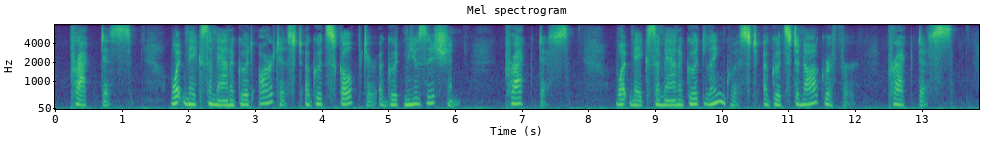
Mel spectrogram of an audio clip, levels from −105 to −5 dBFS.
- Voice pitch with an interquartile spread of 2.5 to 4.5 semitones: Yes, average, 3.6 semitones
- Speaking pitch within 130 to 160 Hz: No, medium, 180 Hz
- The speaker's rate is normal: No, slow, 115 wpm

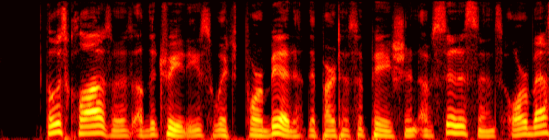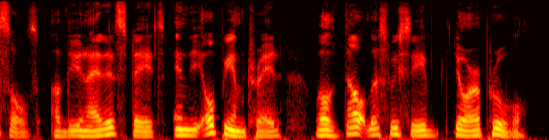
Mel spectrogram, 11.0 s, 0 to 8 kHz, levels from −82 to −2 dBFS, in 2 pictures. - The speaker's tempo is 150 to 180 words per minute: No, average, 140 wpm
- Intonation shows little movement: No, average, 4.1 semitones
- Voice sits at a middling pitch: No, low, 110 Hz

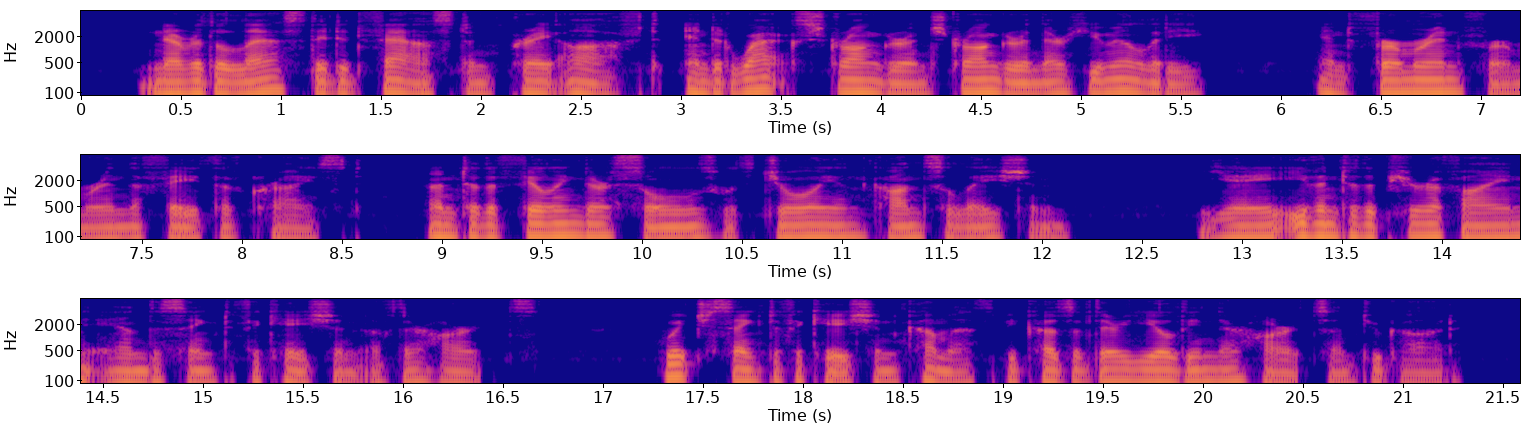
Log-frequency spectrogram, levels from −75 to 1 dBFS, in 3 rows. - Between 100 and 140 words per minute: No, average, 160 wpm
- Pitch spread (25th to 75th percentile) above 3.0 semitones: No, narrow, 2.5 semitones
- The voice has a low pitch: Yes, very low, 90 Hz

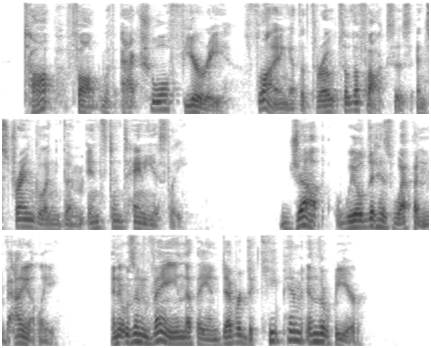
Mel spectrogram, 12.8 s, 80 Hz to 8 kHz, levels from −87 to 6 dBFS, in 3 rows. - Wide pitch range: Yes, wide, 6.7 semitones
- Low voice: Yes, low, 120 Hz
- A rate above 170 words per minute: No, average, 165 wpm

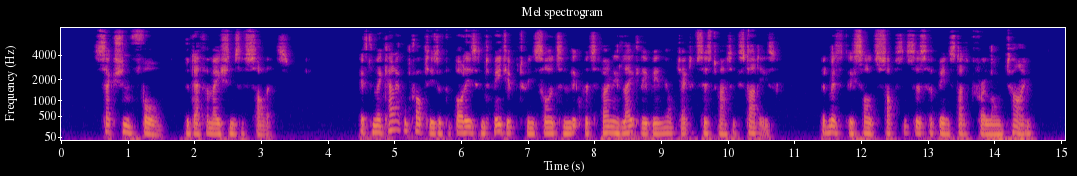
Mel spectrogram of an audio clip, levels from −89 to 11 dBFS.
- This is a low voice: Yes, low, 115 Hz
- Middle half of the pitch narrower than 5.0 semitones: Yes, narrow, 2.6 semitones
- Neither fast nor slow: Yes, average, 145 wpm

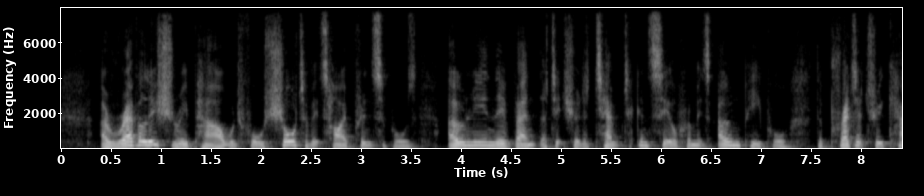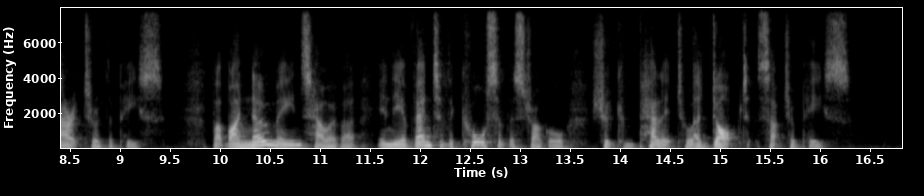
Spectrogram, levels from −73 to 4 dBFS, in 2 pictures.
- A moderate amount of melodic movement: No, wide, 7.1 semitones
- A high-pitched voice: No, low, 130 Hz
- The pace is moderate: Yes, average, 185 wpm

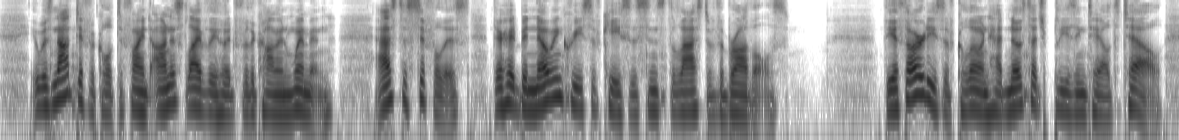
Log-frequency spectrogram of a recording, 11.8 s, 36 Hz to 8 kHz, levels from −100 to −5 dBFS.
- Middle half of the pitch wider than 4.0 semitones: No, average, 3.7 semitones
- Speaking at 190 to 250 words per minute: Yes, average, 200 wpm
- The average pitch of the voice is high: No, low, 120 Hz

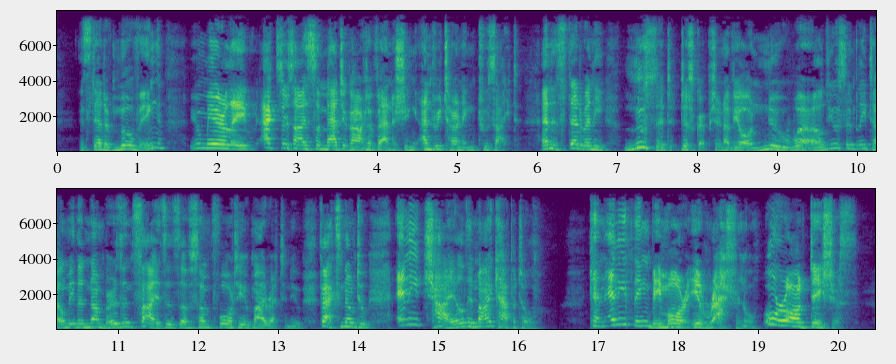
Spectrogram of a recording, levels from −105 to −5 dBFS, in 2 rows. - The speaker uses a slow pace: No, average, 160 wpm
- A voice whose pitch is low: No, medium, 185 Hz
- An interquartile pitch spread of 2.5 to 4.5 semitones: No, average, 5.3 semitones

